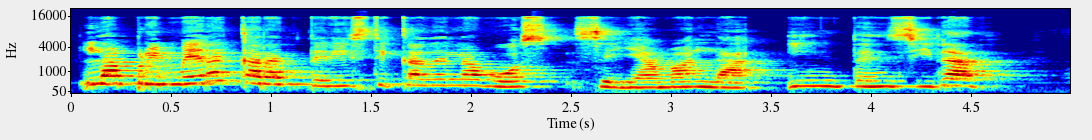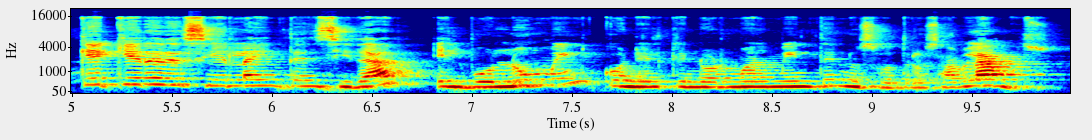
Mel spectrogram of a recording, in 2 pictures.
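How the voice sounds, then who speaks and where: A woman with a slightly nasal, high voice teaching a drama class, explaining and asking the listener questions. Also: moderate pace, fairly bright tone, echoey room. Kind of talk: online voice lesson.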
